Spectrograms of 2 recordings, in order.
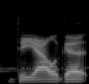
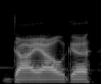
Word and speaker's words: Dialga: Dialga, Dialga. I'm pretty sure the common pronunciation is die. But I I have called it both, Dialga.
